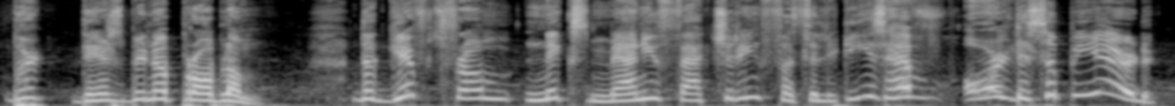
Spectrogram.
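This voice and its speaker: A woman's voice: on the high side, expressive, moderate pace, dry recording, natural voice. A woman playing an earnest, urgent copy aide in a comic audio drama. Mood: pleading. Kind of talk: scripted audio comedy drama acting.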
